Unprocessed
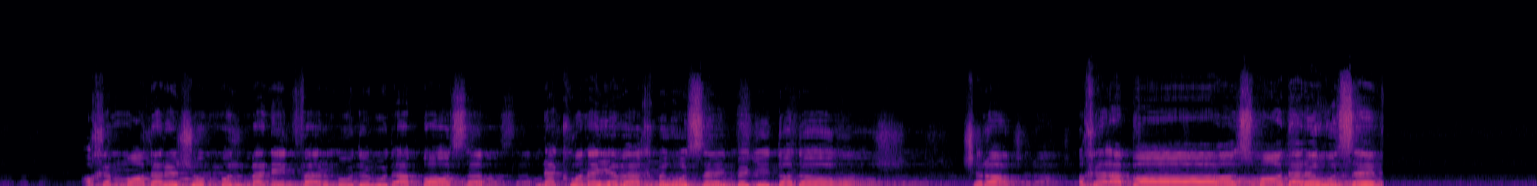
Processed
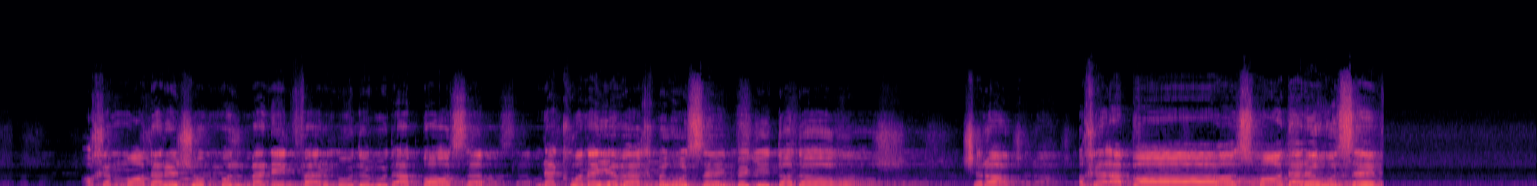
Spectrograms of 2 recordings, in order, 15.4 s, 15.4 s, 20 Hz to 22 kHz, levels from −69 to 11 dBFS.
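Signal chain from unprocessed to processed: frequency weighting D; trim +3.5 dB

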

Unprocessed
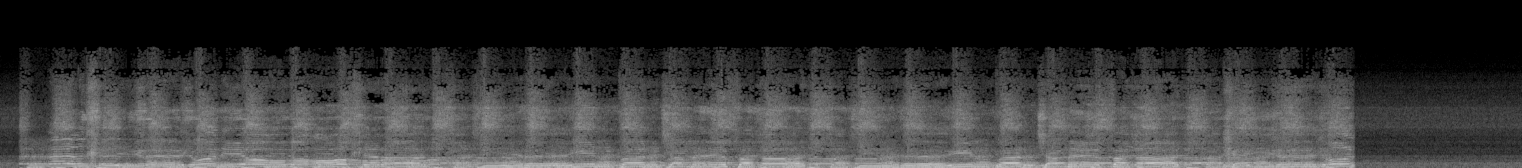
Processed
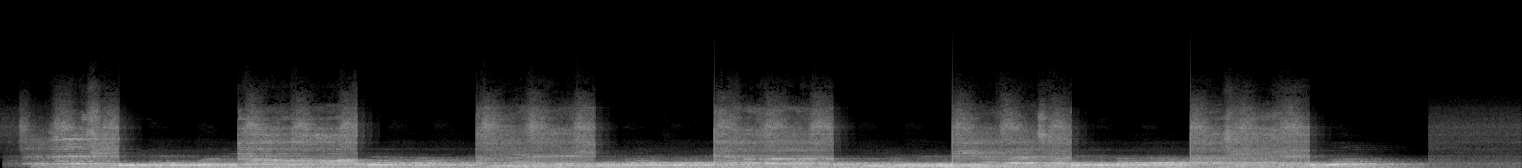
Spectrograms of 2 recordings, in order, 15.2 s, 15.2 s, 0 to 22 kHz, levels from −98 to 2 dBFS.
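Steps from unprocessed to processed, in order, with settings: three bands offset in time highs, mids, lows 30/310 ms, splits 190/2000 Hz; spring tank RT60 1.8 s, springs 45/53/59 ms, chirp 40 ms, DRR -4 dB; LFO low-pass square 0.42 Hz 500–4500 Hz; on a send: feedback delay 75 ms, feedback 40%, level -22.5 dB; on the sum: trim -3.5 dB

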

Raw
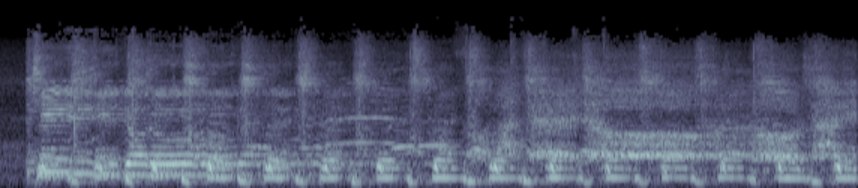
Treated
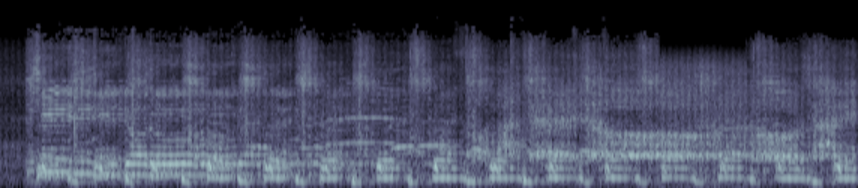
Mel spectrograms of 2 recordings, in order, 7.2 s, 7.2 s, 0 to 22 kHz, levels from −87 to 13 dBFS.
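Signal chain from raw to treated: 5.49–6.22 s: one-bit delta coder 32 kbps, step -26 dBFS; in parallel at -2 dB: peak limiter -17 dBFS, peak gain reduction 10.5 dB; on the sum: tremolo 19 Hz, depth 52%; trim -3.5 dB

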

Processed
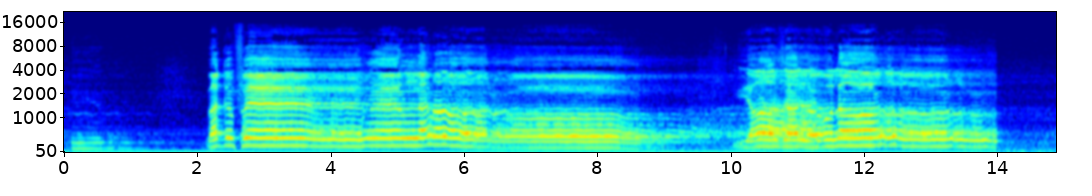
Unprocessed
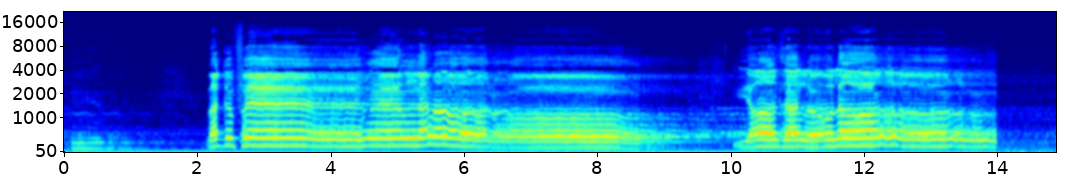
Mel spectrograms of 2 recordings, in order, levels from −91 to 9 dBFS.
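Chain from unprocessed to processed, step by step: de-hum 114.4 Hz, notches 27; 9.01–11.28 s: frequency-shifting echo 199 ms, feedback 48%, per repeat +110 Hz, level -8.5 dB; trim +2.5 dB

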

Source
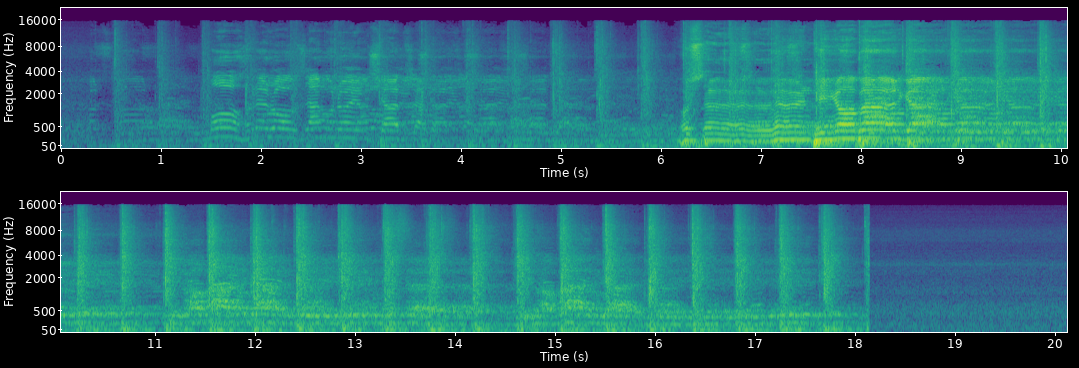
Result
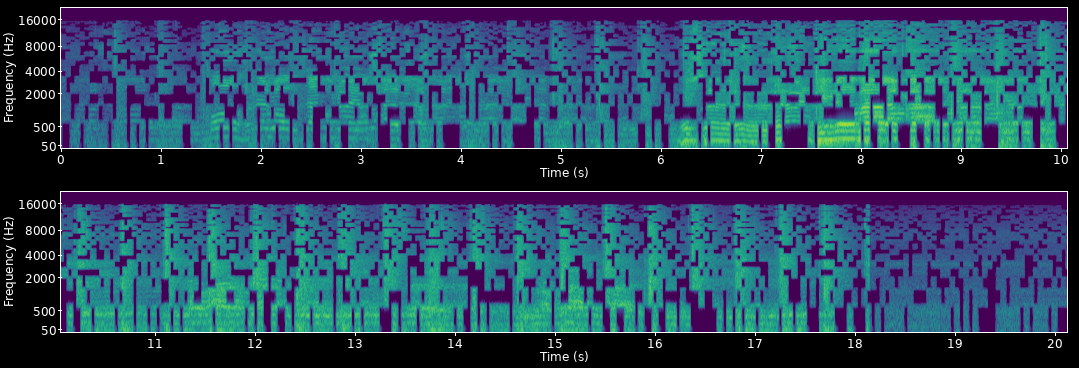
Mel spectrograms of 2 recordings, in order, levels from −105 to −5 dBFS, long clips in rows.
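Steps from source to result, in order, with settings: random holes in the spectrogram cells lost 40%; peaking EQ 65 Hz -3.5 dB 0.8 oct

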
